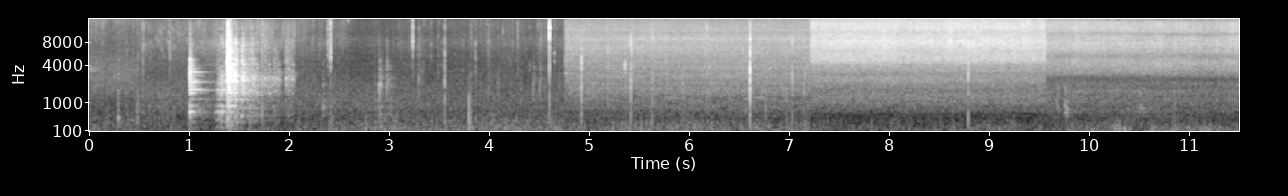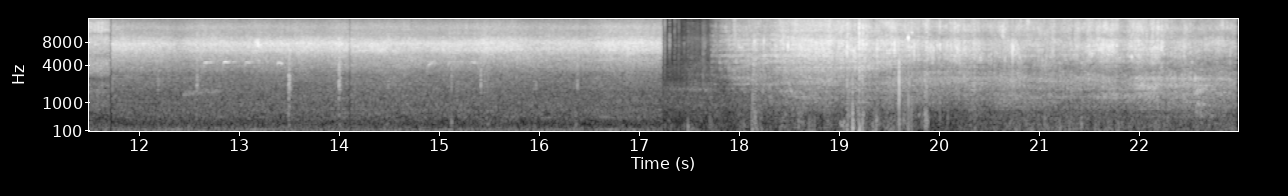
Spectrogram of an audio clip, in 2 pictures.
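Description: Food frying in a pan over a wood campfire: a steady high sizzling hiss that comes in several cut segments. About a second and a half in there is a loud metal clank.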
